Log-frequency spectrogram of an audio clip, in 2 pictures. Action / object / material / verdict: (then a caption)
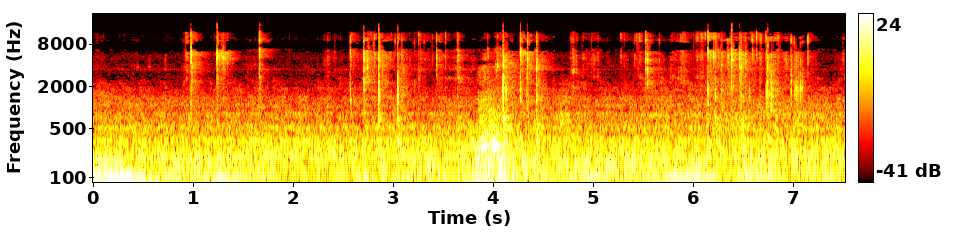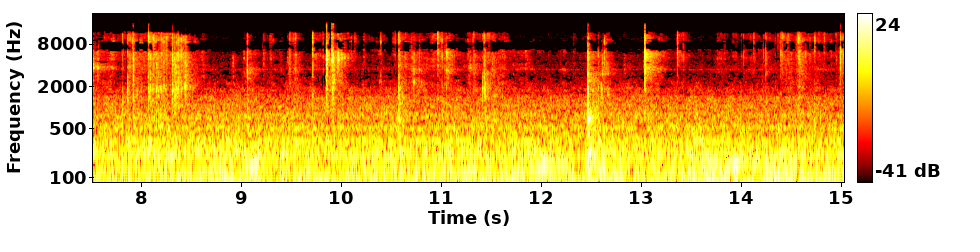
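scrape / bar of soap / soap / none. A solid, palm-sized blue bar of soap with a green and gold coated carved surface is held in hands with long manicured nails and scraped and cut with a small metal knife. It makes a steady run of dry, crunchy scraping with many sharp, bright clicks and crackles over a low background rumble.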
